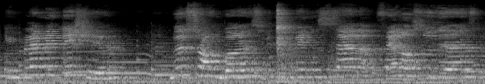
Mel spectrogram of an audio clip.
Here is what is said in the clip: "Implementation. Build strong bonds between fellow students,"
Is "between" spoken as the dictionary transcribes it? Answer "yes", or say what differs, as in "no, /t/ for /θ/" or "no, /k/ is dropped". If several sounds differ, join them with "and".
no, /l/ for /n/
